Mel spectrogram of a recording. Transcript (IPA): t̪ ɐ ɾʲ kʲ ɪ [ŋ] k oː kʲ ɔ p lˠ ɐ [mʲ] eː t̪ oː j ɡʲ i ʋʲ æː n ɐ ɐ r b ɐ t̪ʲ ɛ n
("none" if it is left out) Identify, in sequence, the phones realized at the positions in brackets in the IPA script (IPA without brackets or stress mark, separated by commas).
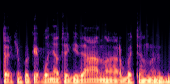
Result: m, nʲ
